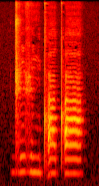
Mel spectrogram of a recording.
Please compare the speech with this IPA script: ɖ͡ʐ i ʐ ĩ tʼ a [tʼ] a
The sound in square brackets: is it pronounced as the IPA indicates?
yes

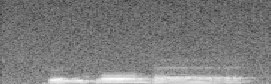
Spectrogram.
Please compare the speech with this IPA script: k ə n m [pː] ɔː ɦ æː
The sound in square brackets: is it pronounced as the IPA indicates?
no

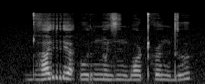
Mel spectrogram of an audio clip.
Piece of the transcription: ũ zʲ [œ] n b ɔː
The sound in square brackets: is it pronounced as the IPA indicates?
no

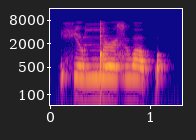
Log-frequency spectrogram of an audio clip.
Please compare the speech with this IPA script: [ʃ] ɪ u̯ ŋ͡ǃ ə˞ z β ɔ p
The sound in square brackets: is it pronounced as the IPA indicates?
no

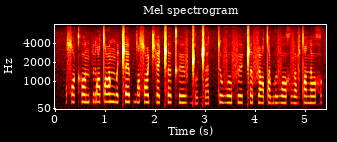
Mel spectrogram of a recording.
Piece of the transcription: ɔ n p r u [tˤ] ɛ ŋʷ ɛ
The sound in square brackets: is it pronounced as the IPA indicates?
yes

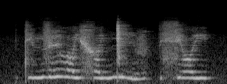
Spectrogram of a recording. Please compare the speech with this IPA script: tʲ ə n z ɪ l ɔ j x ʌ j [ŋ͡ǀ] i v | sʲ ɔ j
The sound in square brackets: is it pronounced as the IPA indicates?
yes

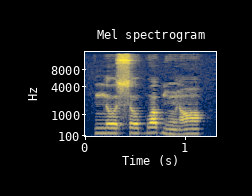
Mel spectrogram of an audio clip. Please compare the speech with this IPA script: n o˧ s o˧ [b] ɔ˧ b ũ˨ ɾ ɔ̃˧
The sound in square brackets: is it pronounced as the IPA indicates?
yes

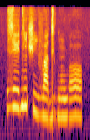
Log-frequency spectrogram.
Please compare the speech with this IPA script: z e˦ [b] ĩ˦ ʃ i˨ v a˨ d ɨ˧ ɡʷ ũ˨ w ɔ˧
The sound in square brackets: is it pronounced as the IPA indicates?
no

